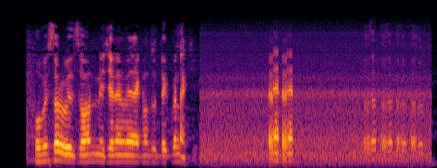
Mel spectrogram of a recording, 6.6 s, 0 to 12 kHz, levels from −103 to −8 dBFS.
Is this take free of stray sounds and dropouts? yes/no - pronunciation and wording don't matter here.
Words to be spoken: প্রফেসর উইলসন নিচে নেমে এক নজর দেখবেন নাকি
no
